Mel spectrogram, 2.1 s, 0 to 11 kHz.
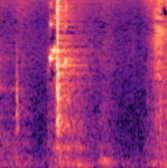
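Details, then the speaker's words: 2013 Chevy Sonic 1.8L radiator cooling fan, removed and spun slowly by hand before replacement: a short, dry creak and scrape from the worn, failing fan motor. "And this is what a bad fan spins like and sounds like."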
